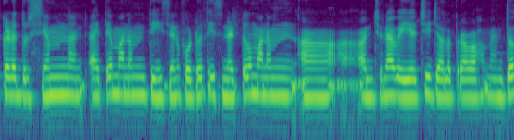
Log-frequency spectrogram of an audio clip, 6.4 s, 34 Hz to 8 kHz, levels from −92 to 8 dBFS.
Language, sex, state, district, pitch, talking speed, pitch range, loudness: Telugu, female, Andhra Pradesh, Chittoor, 190 Hz, 150 wpm, 185-200 Hz, -16 LUFS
